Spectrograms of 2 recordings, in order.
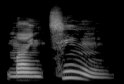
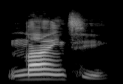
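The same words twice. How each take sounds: First: Put-on nineteen with the final TEEN drawn out; "nineteen", long stressed ending. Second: Ninety with NINE drawn out, weak TY; "ninety", strong start fading off; stress on NINE. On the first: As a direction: slowly lean on the second syllable of "nineteen". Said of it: "tem força pra ir até o final". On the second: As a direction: slowly lean on the first syllable of "ninety". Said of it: "a energia acaba no começo". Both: Shown as a demonstration.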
